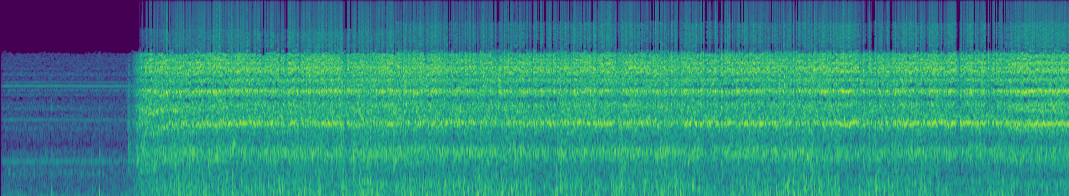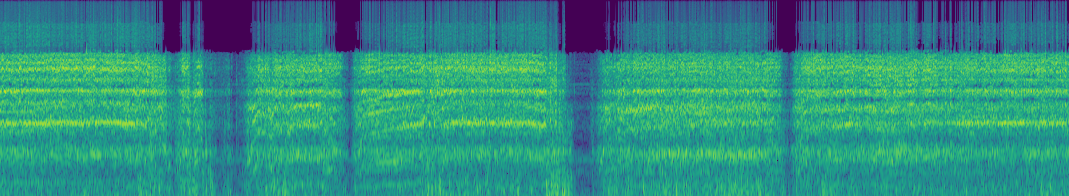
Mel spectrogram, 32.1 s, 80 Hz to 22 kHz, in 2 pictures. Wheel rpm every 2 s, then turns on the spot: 10, 190, 230, 240, 230, 230, 230, 230, 220, 90, 140, 210, 130, 190, 190, 230.
none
